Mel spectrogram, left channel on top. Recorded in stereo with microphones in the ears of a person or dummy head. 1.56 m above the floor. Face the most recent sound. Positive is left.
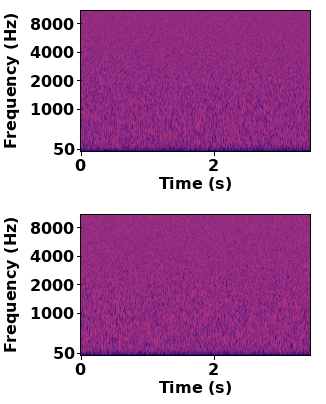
No sound to turn to.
